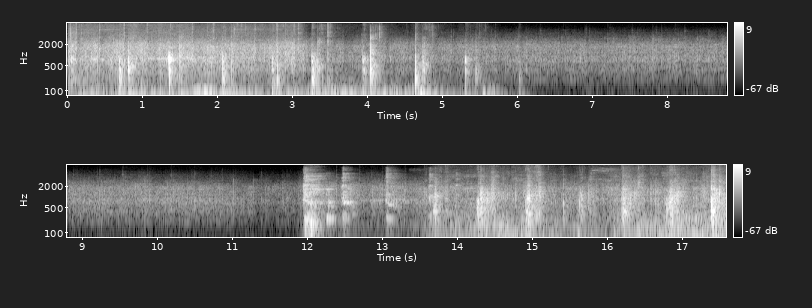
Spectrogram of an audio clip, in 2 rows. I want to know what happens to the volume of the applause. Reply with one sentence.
The volume of the applause goes down.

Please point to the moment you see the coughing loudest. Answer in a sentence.
The volume of the coughing peaks at 12 seconds.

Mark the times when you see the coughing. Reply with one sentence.
The coughing can be heard from 11.9 to 14.1 s.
